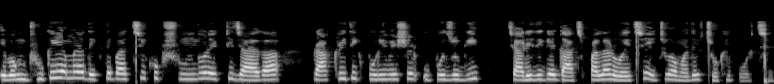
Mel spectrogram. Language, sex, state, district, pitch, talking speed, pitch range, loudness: Bengali, female, West Bengal, North 24 Parganas, 230 Hz, 155 wpm, 210-255 Hz, -16 LUFS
